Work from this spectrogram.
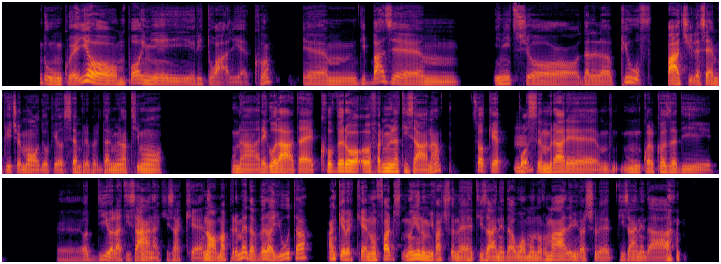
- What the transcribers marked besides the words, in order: tapping; chuckle
- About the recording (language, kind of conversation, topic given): Italian, podcast, Quando perdi la motivazione, cosa fai per ripartire?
